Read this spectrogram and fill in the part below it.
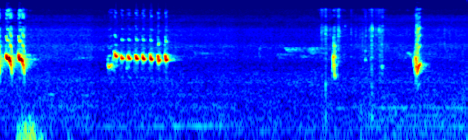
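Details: Female yellow-vented bulbul calling for a male. Two loud sharp notes come first, then a brisk series of about eight chattering notes, and later two isolated sharp chips separated by near silence.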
